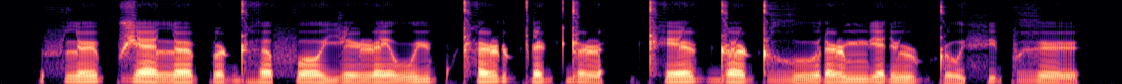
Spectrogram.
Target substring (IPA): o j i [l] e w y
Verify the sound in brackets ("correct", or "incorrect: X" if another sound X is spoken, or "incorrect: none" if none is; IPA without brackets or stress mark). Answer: incorrect: ɭ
